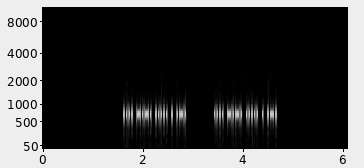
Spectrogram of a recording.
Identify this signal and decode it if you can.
Morse code, heard as a keyed tone, about 46 wpm, 700 Hz. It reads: HC5ER HC5ER
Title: DXCC-100 Call Signs - 5 Characters - Repeated 2x - 45wpm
